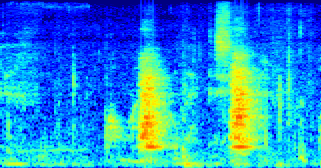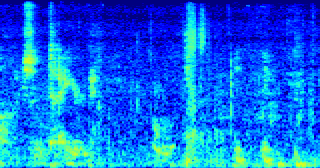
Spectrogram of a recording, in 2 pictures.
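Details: Samoyed puppies just over two weeks old, eyes and ears newly open, moving about a whelping box on Prince Edward Island, Canada, in February; two loud squealing yelps about a second apart, then soft whimpers and shuffling.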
